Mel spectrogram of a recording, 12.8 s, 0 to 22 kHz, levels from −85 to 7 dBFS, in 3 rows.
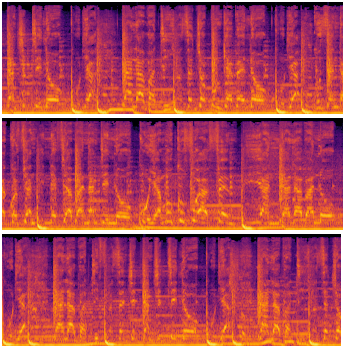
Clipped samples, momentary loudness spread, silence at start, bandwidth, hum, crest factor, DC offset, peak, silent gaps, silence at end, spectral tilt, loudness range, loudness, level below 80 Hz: under 0.1%; 2 LU; 0 s; 20 kHz; none; 8 dB; under 0.1%; 0 dBFS; none; 0 s; -4.5 dB/octave; 0 LU; -10 LUFS; -12 dBFS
